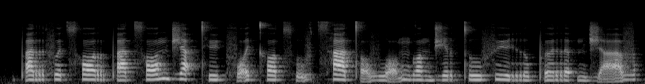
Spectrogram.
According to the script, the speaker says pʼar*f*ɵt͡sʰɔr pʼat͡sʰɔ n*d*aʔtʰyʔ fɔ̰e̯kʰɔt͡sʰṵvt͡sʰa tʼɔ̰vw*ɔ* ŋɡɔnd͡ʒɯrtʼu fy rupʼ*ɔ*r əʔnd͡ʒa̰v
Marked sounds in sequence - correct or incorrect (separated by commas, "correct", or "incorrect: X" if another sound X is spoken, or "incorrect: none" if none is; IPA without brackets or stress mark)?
correct, incorrect: d͡ʒ, incorrect: ɔ̰, incorrect: ɵ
